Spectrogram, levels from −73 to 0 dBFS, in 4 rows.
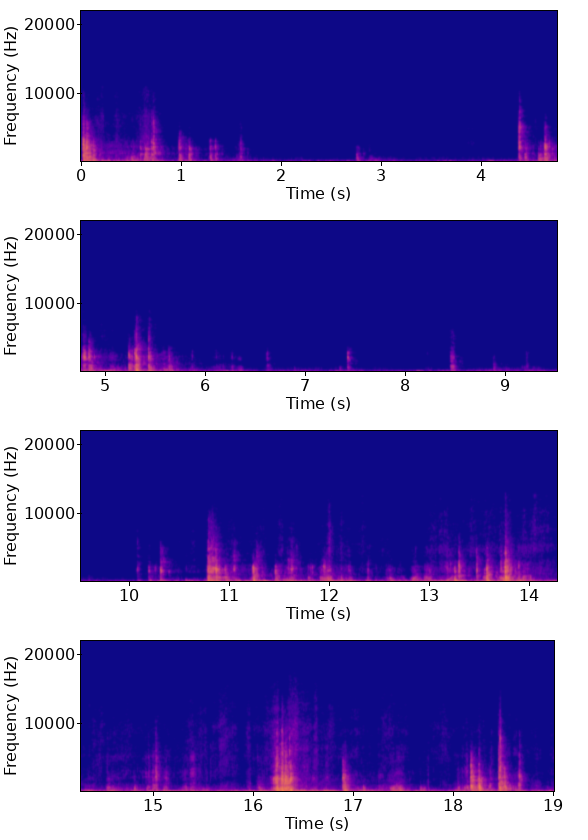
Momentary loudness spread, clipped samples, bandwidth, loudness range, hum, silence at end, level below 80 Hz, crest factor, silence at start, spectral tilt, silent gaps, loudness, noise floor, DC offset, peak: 24 LU; under 0.1%; 16.5 kHz; 21 LU; none; 0 s; -40 dBFS; 28 dB; 0 s; -4.5 dB/octave; none; -33 LUFS; -56 dBFS; under 0.1%; -6 dBFS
